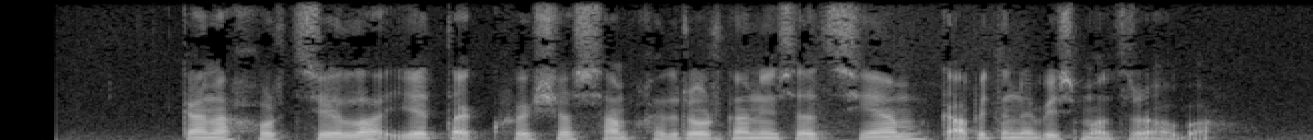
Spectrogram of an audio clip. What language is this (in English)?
Georgian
